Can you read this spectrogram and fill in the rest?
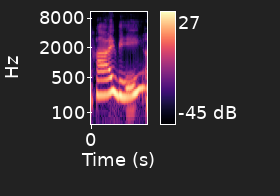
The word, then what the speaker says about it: Hy-Vee: Like you would have set up at Hy-Vee. Is that right? Am I pronouncing it right? – Hy-Vee.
